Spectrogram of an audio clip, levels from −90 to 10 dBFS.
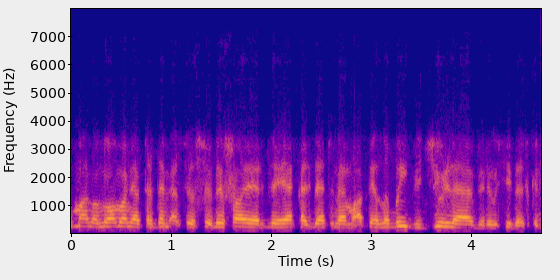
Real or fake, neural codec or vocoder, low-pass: fake; codec, 24 kHz, 6 kbps, HILCodec; 7.2 kHz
